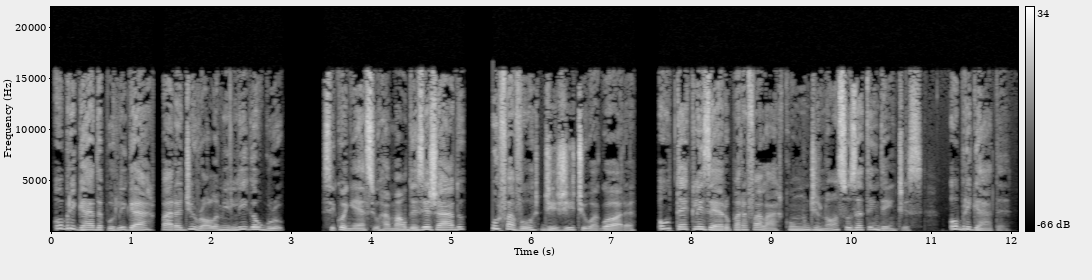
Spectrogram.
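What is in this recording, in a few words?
Brazilian Portuguese IVR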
